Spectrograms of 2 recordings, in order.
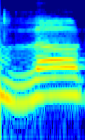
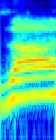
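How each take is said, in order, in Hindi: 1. व्यंजन कठोरता के बिना, नरमी से बोला जाता है। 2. व्यंजन कठोरता और ज़ोर से बोला जाता है। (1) "ज़ा कहेंगे" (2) "ऐसे सख्ती नहीं आती, ज़ा नहीं कहेंगे हम"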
